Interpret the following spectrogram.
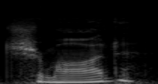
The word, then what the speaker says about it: chmod: it executable by typing chmod or as we pronounce it chamod 75 5 5 which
